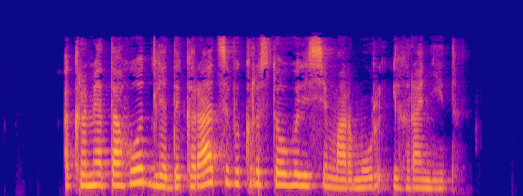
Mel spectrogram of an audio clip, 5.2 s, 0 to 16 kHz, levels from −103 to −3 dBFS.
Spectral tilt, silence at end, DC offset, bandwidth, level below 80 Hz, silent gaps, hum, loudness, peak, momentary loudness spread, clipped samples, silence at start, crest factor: -4.5 dB/octave; 0.65 s; under 0.1%; 8.2 kHz; -62 dBFS; none; none; -25 LUFS; -6 dBFS; 11 LU; under 0.1%; 0.65 s; 20 dB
